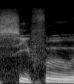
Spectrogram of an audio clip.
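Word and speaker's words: 師父: I don't know that I think the actual Chinese pronunciation is like Shifu I think it depends on which region yeah so but it's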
